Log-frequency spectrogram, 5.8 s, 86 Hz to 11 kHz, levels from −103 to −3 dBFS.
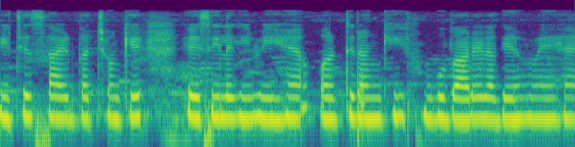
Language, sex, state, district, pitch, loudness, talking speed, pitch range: Hindi, female, Punjab, Fazilka, 225 Hz, -15 LUFS, 145 wpm, 220-235 Hz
